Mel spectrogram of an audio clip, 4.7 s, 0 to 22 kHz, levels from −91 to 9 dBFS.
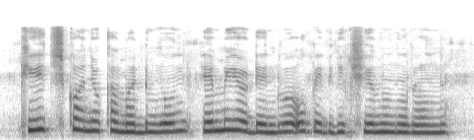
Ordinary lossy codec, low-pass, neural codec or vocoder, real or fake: none; 9.9 kHz; autoencoder, 22.05 kHz, a latent of 192 numbers a frame, VITS, trained on one speaker; fake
